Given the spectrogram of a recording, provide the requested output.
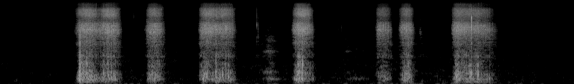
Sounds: Sniff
